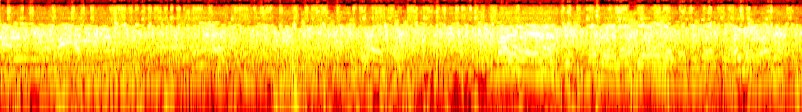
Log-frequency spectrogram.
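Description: A second man laughs loudly.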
